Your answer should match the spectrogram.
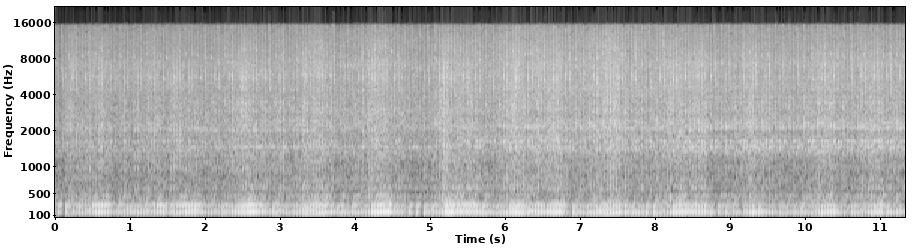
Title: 1989 toyota tercel 3e rough idle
